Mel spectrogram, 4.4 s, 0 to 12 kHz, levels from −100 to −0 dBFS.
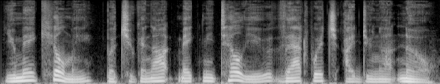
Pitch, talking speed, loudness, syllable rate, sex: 120 Hz, 230 wpm, -19 LUFS, 4.4 syllables/s, male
